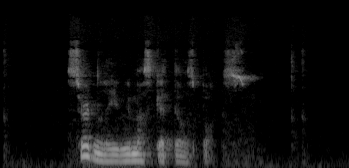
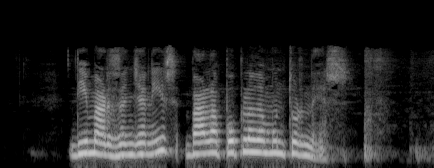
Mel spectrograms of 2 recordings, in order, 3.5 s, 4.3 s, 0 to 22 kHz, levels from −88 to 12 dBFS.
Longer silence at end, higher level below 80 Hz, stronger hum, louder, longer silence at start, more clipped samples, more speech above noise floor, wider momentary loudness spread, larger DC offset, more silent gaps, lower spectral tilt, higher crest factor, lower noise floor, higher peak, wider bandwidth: first, 0.95 s vs 0.65 s; second, -72 dBFS vs -64 dBFS; neither; second, -36 LUFS vs -18 LUFS; about the same, 0.7 s vs 0.7 s; neither; second, 38 dB vs 49 dB; about the same, 13 LU vs 13 LU; neither; neither; about the same, -5 dB/octave vs -5.5 dB/octave; about the same, 18 dB vs 16 dB; first, -73 dBFS vs -66 dBFS; second, -20 dBFS vs -4 dBFS; first, 15.5 kHz vs 8.2 kHz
